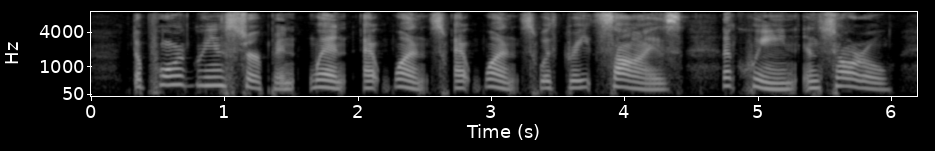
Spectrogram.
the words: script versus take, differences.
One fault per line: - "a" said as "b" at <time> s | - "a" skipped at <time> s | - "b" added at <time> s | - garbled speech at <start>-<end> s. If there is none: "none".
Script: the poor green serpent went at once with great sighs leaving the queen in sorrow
- "at once" added at 2.7 s
- "leaving" skipped at 4.4 s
